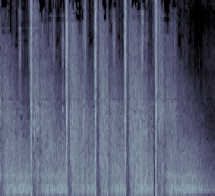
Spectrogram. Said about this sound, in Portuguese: Ele começa a atirar, pá, pá, pá. Você escuta alguns tiros e o cara começa a correr.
